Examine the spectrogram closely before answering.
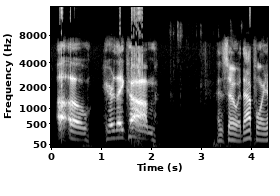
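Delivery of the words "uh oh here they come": loud, high warning shout, slow on here they come; guard's alarm yell. Acted. Guard on the wall warning the keep of attackers, loud yell. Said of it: "you hear a guard yell out".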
